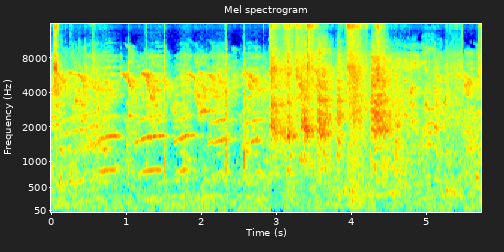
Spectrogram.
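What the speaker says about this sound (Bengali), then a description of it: "আরও মুরগি আছে 3 পিস, একটা মোরগ 2টা মুরগি" Domestic chickens, one rooster and two hens, cluck nearby in a series of short, repeated calls, with a busier burst of clucking toward the end and no clear talking.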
